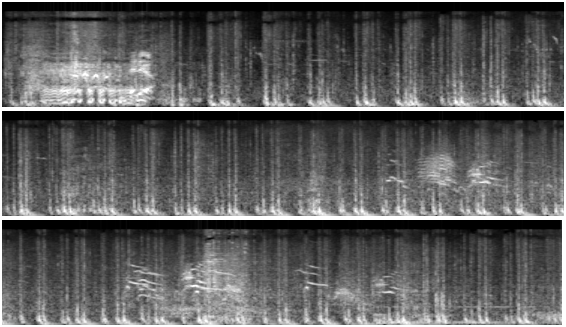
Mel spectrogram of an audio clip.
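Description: Horse hooves thud rapidly at a gallop on the ground.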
